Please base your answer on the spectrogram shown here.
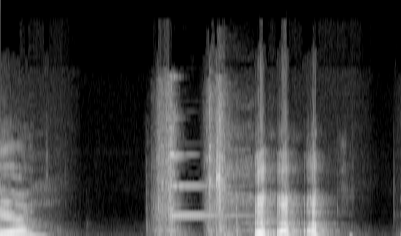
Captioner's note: cash register ringing; laughing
